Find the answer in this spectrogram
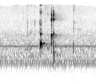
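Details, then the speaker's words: Baby who gets hiccups every time he smiles, hiccuping soon after laughing: two quick, sharp catches of breath close together in a quiet room. "इतना सच हंसाना रे, इतनी जल्दी हिचकी आ गई."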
